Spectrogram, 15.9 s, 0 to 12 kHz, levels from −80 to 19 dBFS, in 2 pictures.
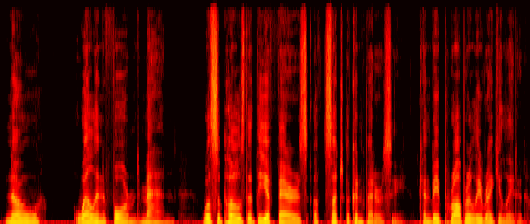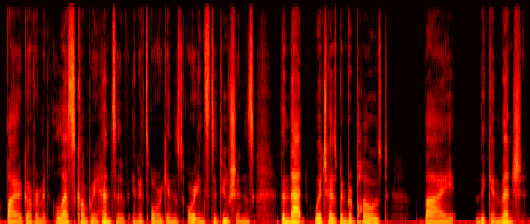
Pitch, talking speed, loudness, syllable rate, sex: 120 Hz, 135 wpm, -21 LUFS, 4.8 syllables/s, male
